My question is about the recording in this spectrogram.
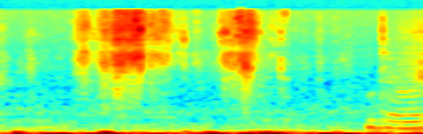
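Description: Crinkly cat toys rustled as a kitten bats at them: two short crinkling rustles about half a second and a second and a quarter in, over a low rumble.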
